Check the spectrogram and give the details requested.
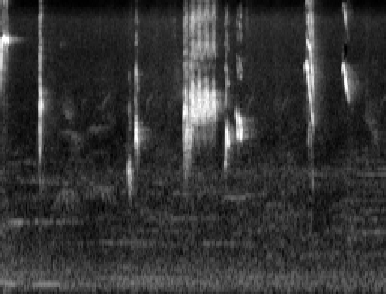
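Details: White-rumped shama giving a ngeplong-style song used to lure birds into answering: isolated sharp chips and short whistled slurs, with a harsh rasping burst in the middle and long quiet gaps between notes.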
